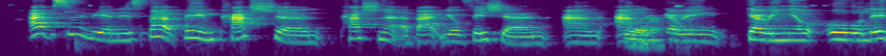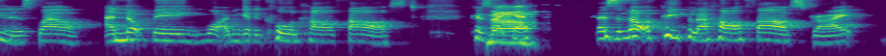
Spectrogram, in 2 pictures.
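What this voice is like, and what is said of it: British accent. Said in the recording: “your nice British accent”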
